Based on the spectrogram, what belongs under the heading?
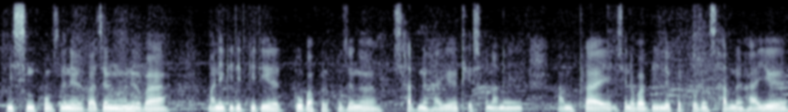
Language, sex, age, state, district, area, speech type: Bodo, female, 45-60, Assam, Chirang, rural, spontaneous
